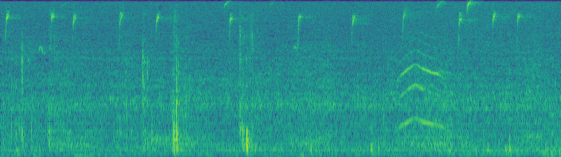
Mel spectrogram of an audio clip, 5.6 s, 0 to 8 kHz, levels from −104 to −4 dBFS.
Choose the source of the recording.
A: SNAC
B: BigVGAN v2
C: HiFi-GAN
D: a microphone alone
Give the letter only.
D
